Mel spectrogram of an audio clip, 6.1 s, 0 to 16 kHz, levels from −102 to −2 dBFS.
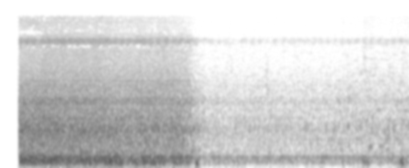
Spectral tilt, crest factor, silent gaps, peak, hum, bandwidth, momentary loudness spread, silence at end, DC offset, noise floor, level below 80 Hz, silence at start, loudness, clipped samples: -6 dB/octave; 18 dB; none; -26 dBFS; none; 11.5 kHz; 22 LU; 0 s; under 0.1%; -61 dBFS; -70 dBFS; 0.3 s; -41 LUFS; under 0.1%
